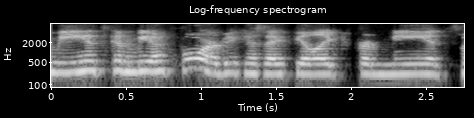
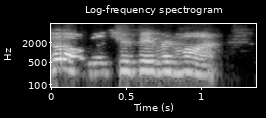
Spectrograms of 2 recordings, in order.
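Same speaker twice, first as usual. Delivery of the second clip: ordinary talk, nothing marked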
